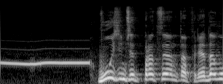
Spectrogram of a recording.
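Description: A young man speaks with animation close by.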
